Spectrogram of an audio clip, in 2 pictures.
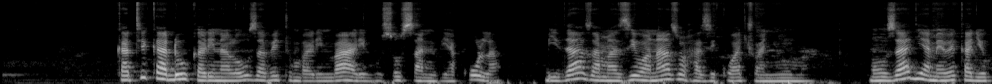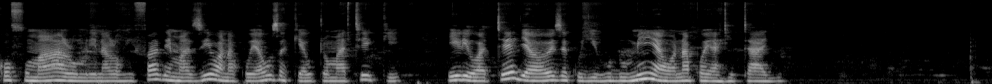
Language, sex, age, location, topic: Swahili, female, 36-49, Dar es Salaam, finance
